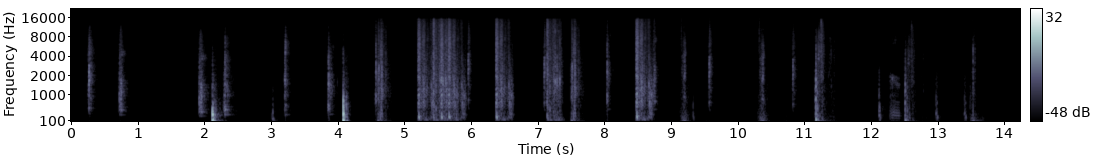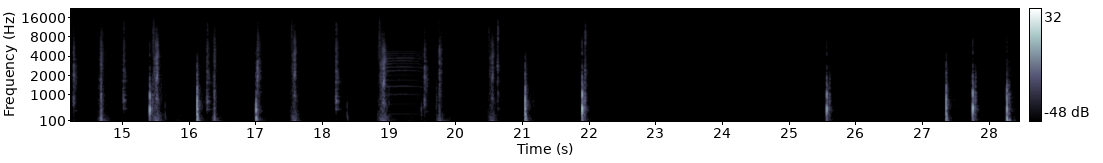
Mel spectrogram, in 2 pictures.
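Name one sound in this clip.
Blocks are placed and broken with short, soft clicks and thuds.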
